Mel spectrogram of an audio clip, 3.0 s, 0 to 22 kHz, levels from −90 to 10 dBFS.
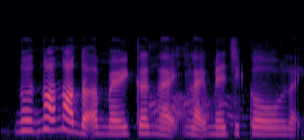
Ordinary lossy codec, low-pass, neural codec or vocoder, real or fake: MP3, 64 kbps; 7.2 kHz; none; real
